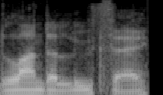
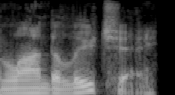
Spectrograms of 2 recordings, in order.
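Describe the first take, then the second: First: The c is pronounced as a th sound. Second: The c is pronounced as an s sound. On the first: "Apply apply that little th if you want to sound really sophisticated" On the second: "we've been saying Landa Luce"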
